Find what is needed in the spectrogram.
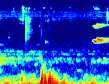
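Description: Low rumble of wind on the phone microphone, with a louder gust about a second in and a short high bird chirp near the end.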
